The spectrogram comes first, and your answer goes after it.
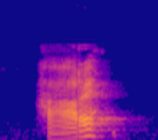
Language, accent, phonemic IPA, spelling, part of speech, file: German, Austria, /ˈhaːʁə/, Haare, noun, De-at-Haare.ogg
- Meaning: nominative/accusative/genitive plural of Haar "hair/hairs"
